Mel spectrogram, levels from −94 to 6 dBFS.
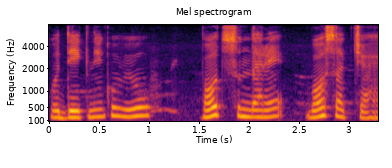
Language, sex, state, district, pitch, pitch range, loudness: Hindi, female, Punjab, Kapurthala, 220 Hz, 200-250 Hz, -16 LUFS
